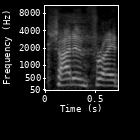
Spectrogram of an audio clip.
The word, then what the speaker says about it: schadenfreude: Schadenfreude.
